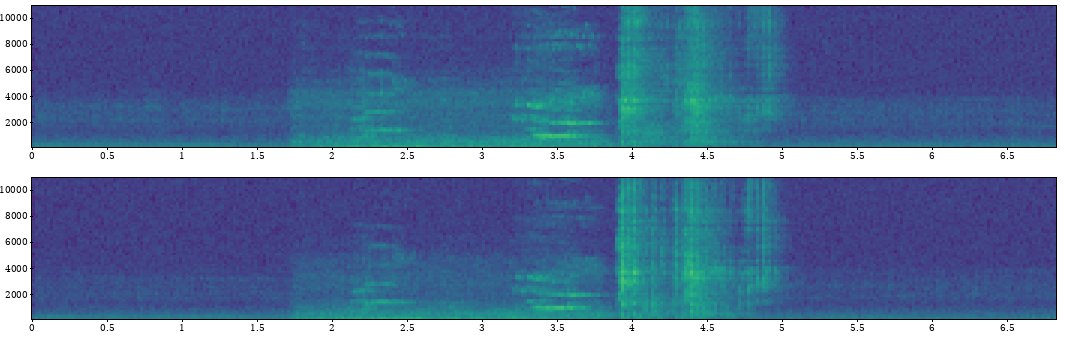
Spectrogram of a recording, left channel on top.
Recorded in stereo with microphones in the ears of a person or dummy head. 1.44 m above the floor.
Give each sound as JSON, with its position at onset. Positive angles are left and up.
{"t": 1.7, "sound": "a squeak", "side_deg": 40, "distance_m": 3.0}
{"t": 3.9, "sound": "crushing", "side_deg": -40, "distance_m": 1.8}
